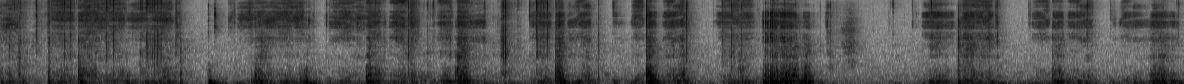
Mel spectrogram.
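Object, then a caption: Thin printed paper sheet scraped by a long fingernail. A long acrylic nail traces and scratches over the printed words "Winter Bear" on a thin printed paper sheet lying flat. The result is a run of dry, rasping scratch strokes with a bright hiss, rising and falling in irregular bursts over a steady low hum.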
